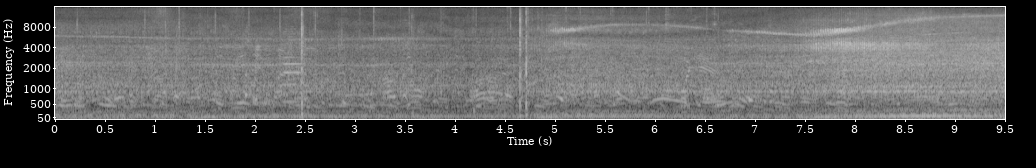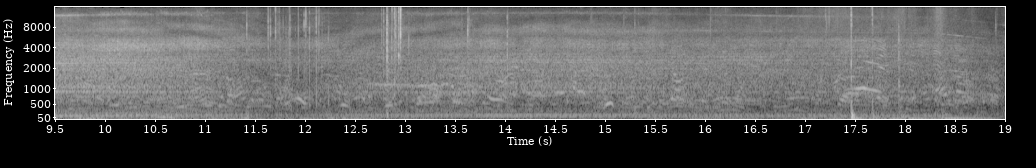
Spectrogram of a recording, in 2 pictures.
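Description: Indistinct chatter of several voices under a steady low hum, with one sharp knock near the end.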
